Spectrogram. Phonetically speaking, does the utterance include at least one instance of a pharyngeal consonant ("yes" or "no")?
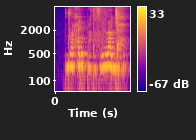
yes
